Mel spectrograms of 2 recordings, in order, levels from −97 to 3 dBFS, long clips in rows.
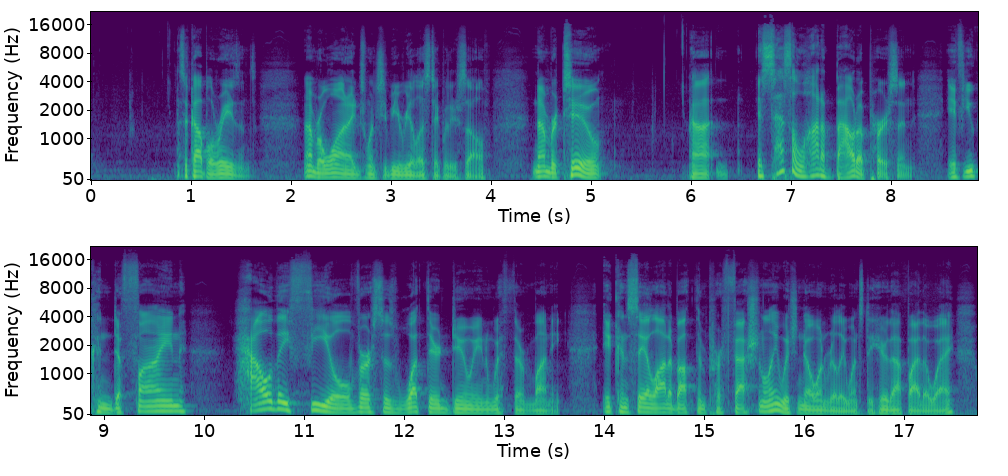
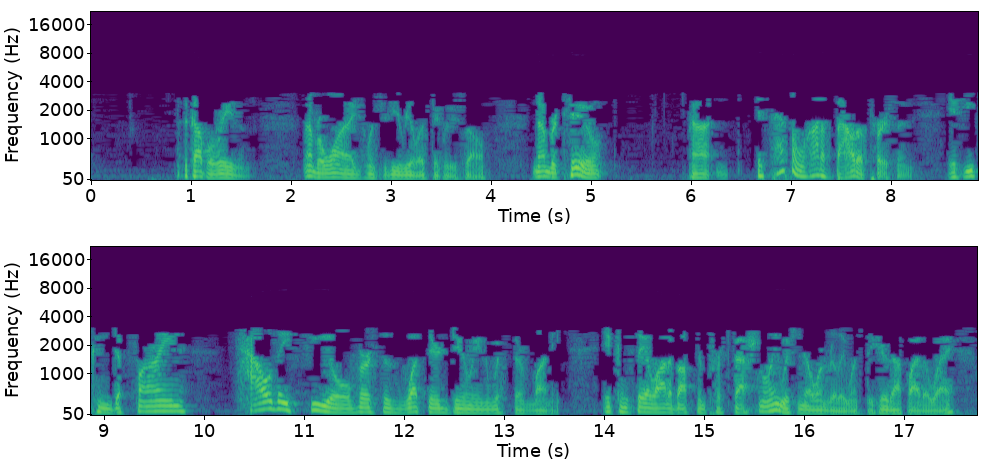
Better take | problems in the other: first | garbled, watery; badly; nothing above 2.5 kHz

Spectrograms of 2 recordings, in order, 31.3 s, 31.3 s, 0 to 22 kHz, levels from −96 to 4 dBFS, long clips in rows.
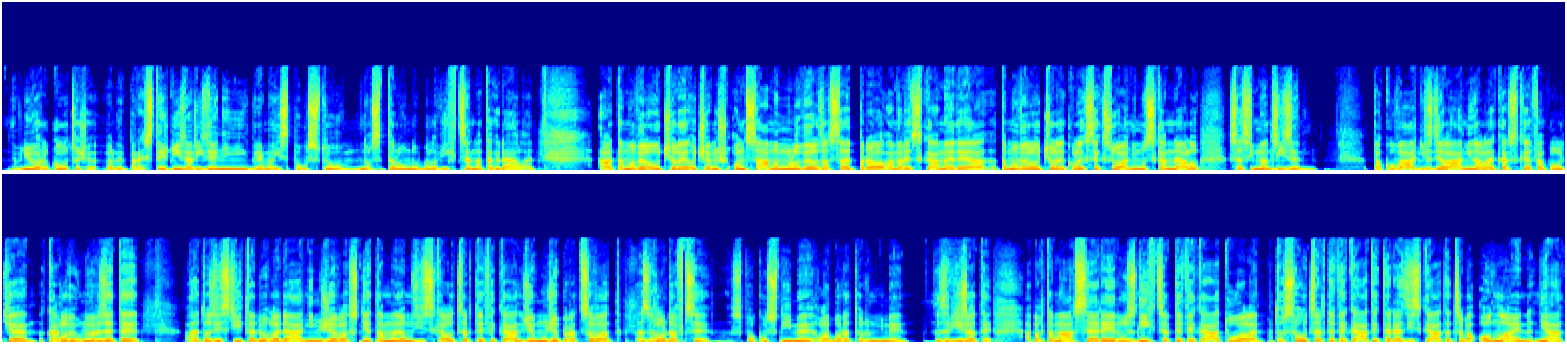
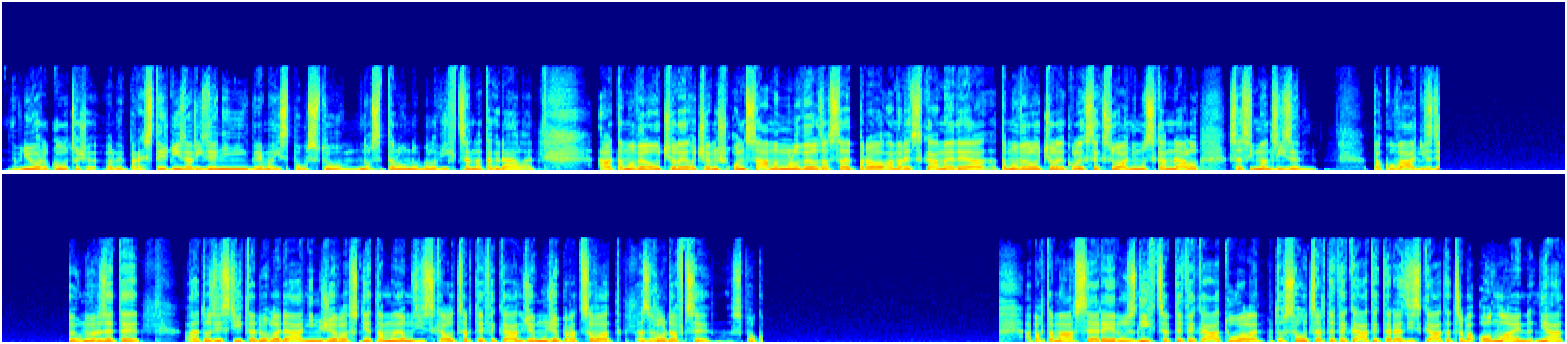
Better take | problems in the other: first | audio cutting out; at 14 s for 2 s and at 23 s for 2.5 s

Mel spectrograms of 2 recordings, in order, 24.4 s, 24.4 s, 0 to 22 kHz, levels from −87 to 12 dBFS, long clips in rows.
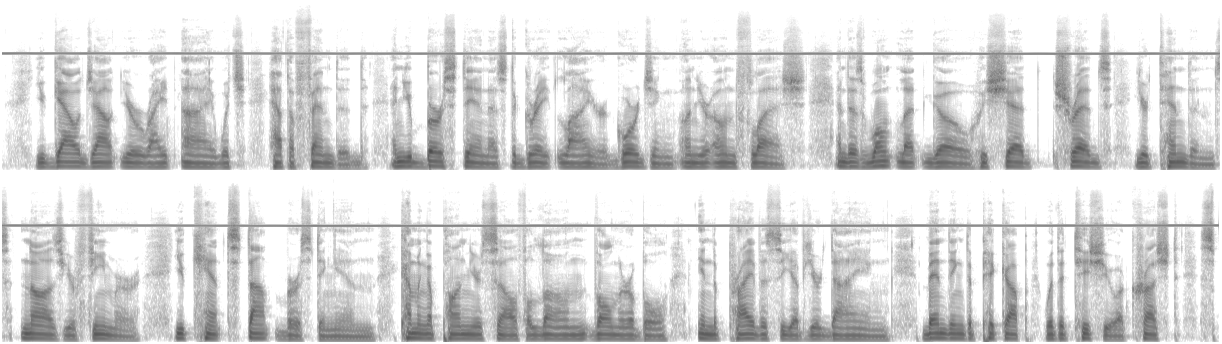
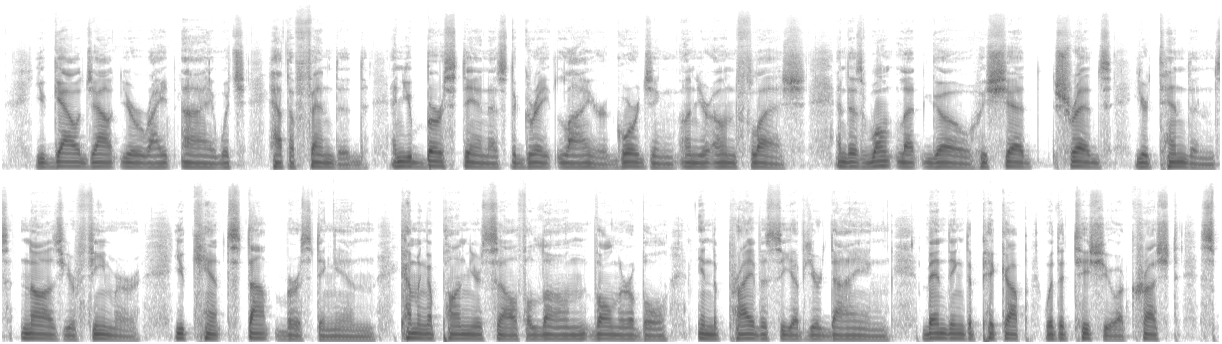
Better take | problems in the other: second | high-pitched whine; loud; throughout; 6 kHz, 5 dB below the speech

